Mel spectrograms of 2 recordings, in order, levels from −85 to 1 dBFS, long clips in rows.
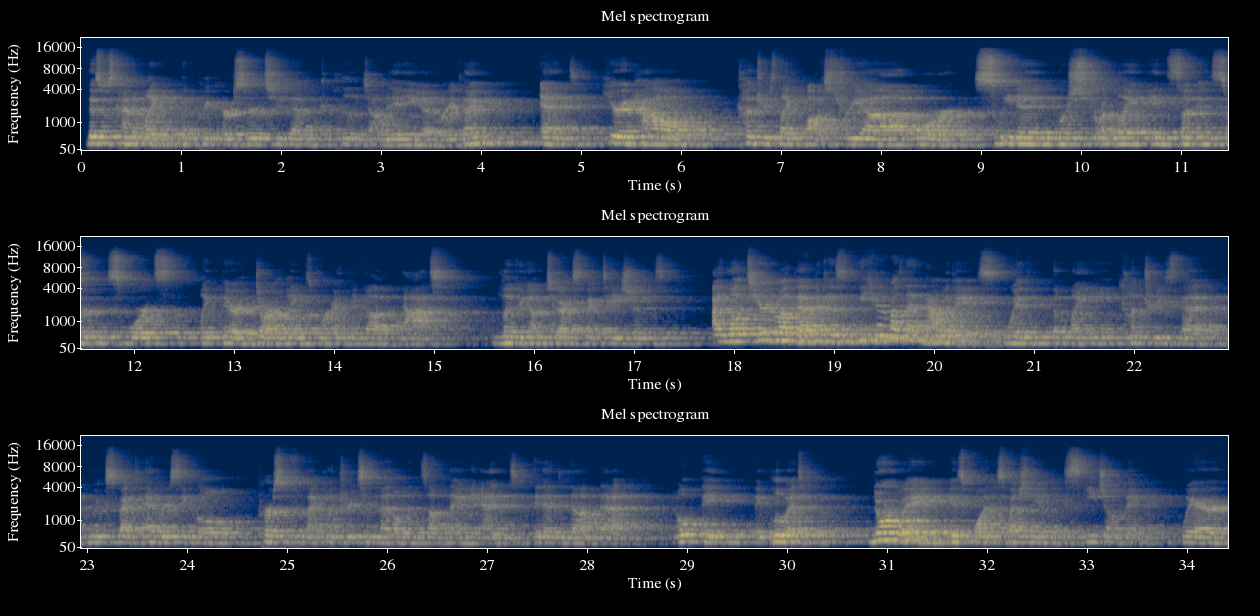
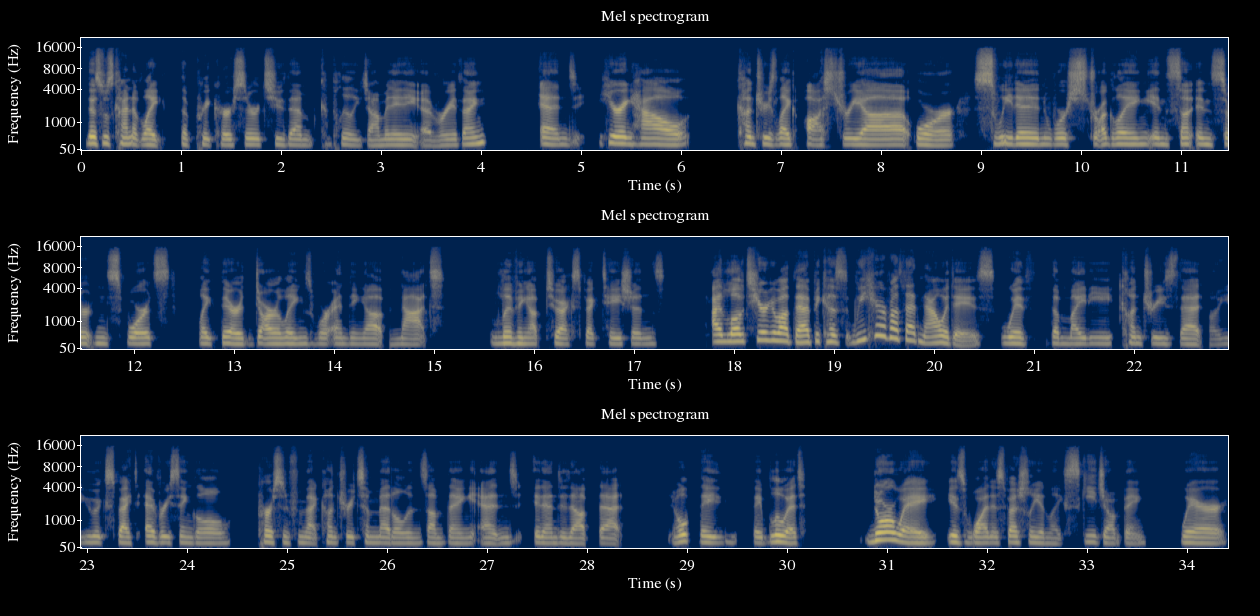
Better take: second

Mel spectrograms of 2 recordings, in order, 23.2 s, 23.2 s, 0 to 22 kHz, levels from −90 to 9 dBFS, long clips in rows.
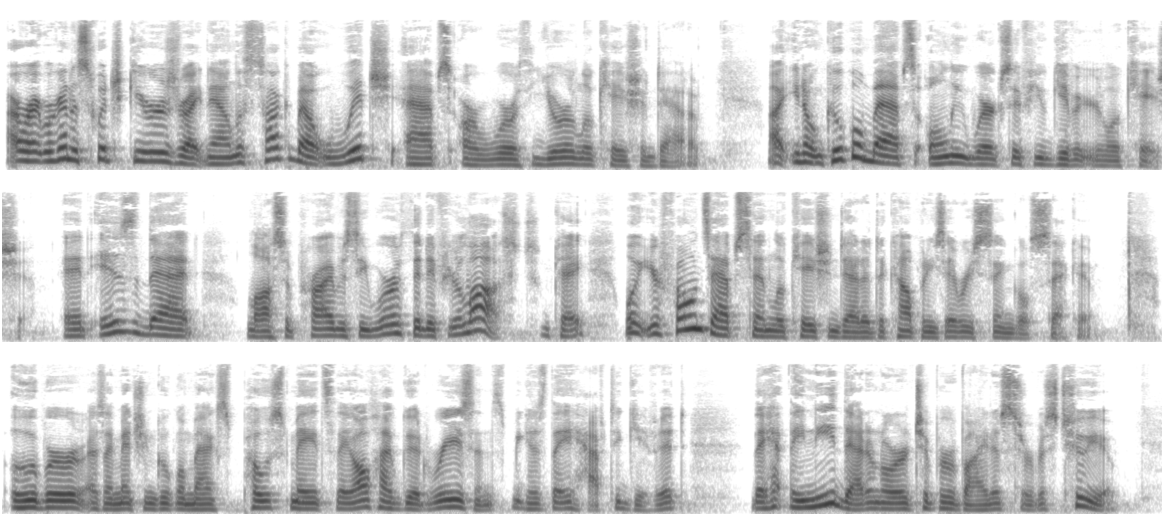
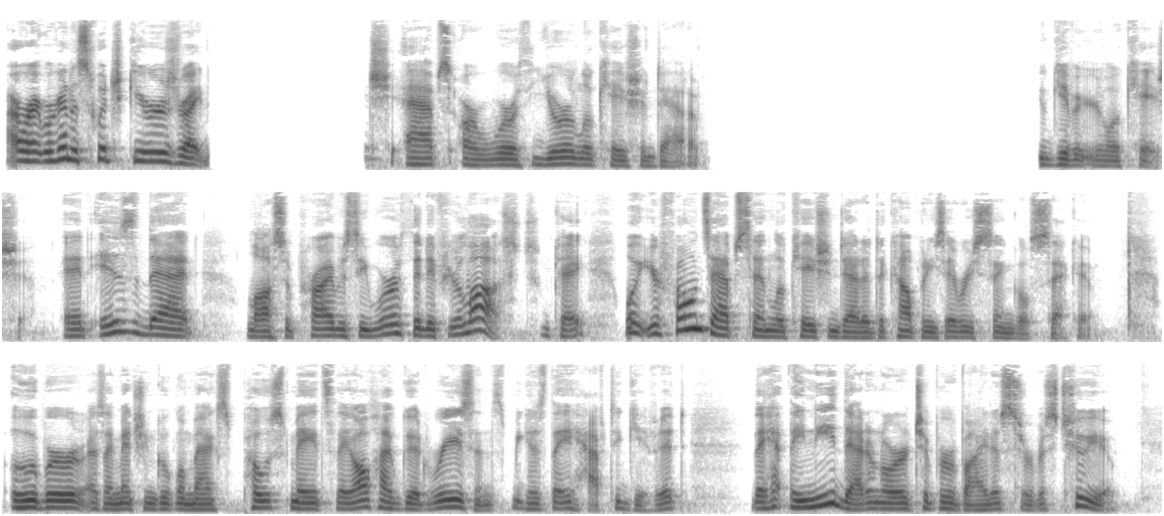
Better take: first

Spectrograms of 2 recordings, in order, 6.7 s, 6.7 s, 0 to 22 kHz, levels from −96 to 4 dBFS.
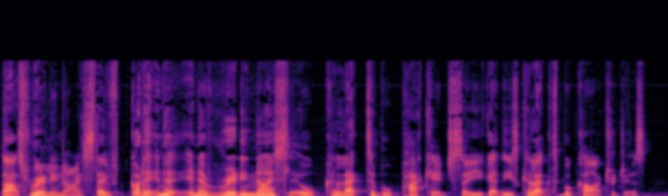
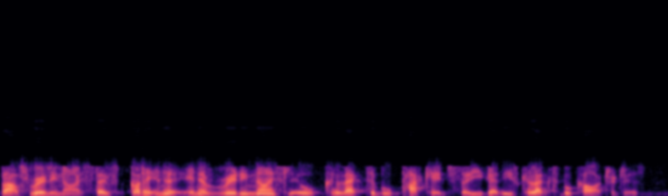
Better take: first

